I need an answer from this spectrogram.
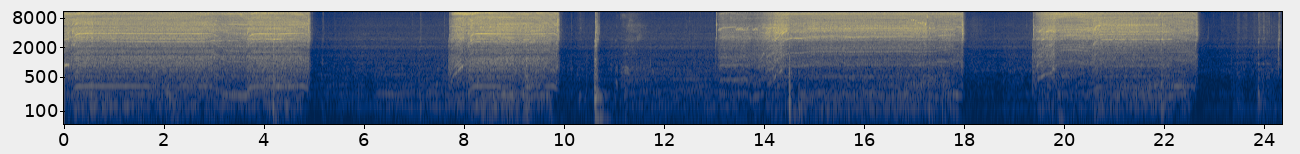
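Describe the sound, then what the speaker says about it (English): A power drill boring holes into wooden awning cross beams, in four loud sustained bursts of several seconds each with quiet pauses and a sharp knock between them. "all right, so got all my holes drilled"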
